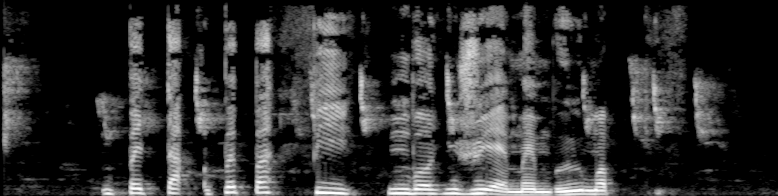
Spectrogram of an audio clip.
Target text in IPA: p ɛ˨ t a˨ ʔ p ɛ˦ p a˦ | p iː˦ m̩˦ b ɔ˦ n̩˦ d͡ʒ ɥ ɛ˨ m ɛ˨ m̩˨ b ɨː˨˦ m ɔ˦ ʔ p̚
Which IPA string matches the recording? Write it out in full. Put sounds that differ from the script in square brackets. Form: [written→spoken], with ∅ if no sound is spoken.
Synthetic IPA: p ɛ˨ t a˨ ʔ p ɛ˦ p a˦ | p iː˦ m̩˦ b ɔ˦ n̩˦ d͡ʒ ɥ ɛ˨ m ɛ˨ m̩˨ b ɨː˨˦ m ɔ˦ [ʔ→∅] p̚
